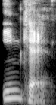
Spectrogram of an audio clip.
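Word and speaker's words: 陰茎: And penis is inkei. Inkei is spelled I-N-K-E-I.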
